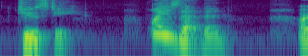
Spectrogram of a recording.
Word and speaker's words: JWST: call it the JWST, often pronouncing it run together almost like a single word, which ends up sounding like Jews tea.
